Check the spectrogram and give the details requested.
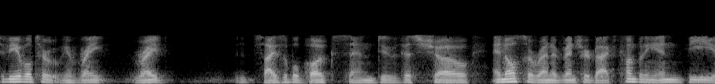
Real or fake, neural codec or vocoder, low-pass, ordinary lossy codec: fake; codec, 16 kHz, 0.5 kbps, FunCodec, trained on LibriTTS, 25 frames a second; 7.2 kHz; AAC, 16 kbps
